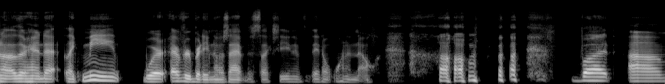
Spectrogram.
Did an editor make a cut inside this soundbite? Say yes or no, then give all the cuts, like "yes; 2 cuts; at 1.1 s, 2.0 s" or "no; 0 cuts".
no; 0 cuts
